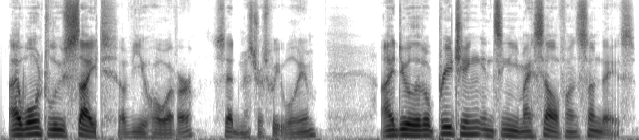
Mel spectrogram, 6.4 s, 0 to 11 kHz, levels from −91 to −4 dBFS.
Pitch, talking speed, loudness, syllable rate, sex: 105 Hz, 190 wpm, -18 LUFS, 5.4 syllables/s, male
